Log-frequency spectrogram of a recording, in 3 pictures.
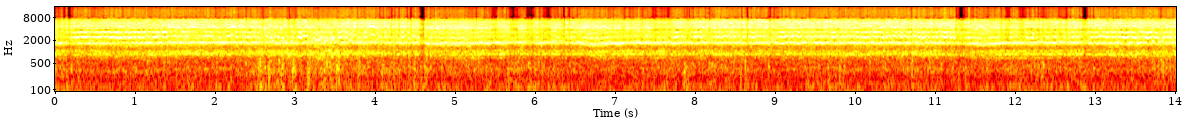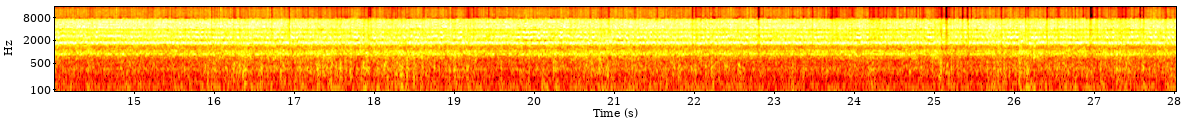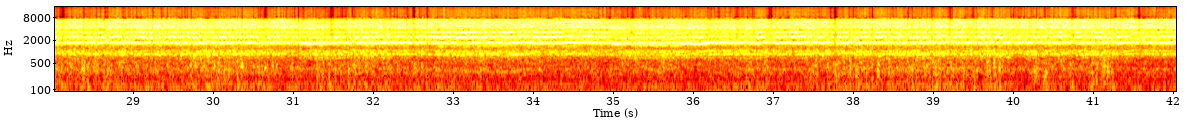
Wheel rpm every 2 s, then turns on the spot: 220, 230, 230, 230, 230, 230, 230, 240, 230, 230, 230, 240, 230, 230, 230, 230, 220, 220, 230, 230, 240.
none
